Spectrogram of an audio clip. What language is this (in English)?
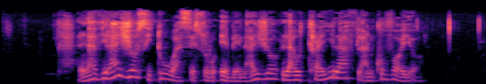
Esperanto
